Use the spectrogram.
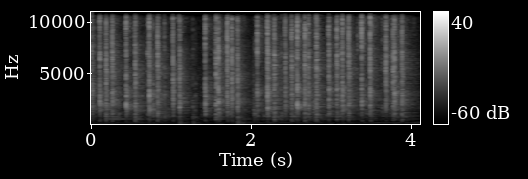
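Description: Fingertips with long red nails from both hands type rapidly on a large, hollow-bodied vintage beige IBM mechanical keyboard with plastic keycaps. Each keystroke is a bright, sharp plastic clack that dies away almost instantly, forming a quick, uneven run of clicks over a faint steady low hum.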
